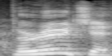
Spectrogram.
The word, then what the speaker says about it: Bharoocha: how do you say his last name? – Bharoocha, thank you. Ahmed Bharoocha, Mo Welch, Aaron Weaver, Chris Brinson, Chris Hayes, Gemma Paolo.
